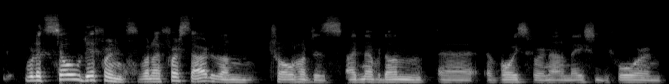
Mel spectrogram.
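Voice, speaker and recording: A man's voice: fairly low pitch, normal speed, mellow, low-quality recording. A man answering interview questions as a voice actor guest, modest and easygoing, heard over a video call.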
